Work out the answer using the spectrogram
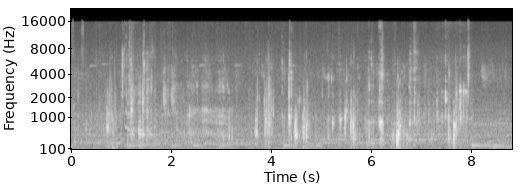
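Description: Close-miked chewing of crispy fried shrimp: irregular crackling crunches of the batter, coming thickest in the second half.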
